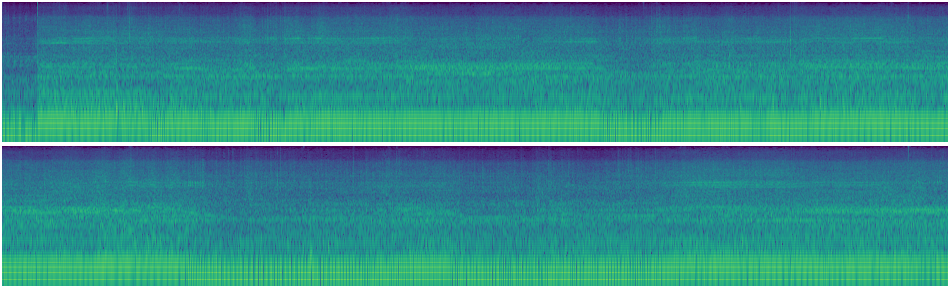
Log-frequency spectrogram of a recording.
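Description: Snowmobile engine running at speed, heard from on board the moving machine. The engine note holds steady but dips lower several times, once about a third of the way in and twice more in the second half, each dip lasting a second to a few seconds.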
